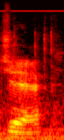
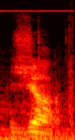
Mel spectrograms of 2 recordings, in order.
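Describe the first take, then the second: First: The name is said the English way, like Jack. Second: The name is said the French way, like Zhahk. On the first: The speaker calls it wrong. "Not Jack" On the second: The speaker calls it right. "The French way of pronouncing it would be Jacques"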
